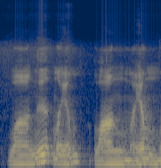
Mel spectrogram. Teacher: ಕ ವರ್ಗದ ಅನುನಾಸಿಕ ಅಕ್ಷರ ङ ಎಂಬುದು ಆದೇಶವಾಗಿ ಬರುತ್ತದೆ. ವಾಕ್ ಇದ್ದಿದ್ದು ಹೋಗಿ ವಾಂಗ್ ಆಗುತ್ತೆ.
